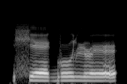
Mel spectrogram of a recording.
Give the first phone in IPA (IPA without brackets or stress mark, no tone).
xʲ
